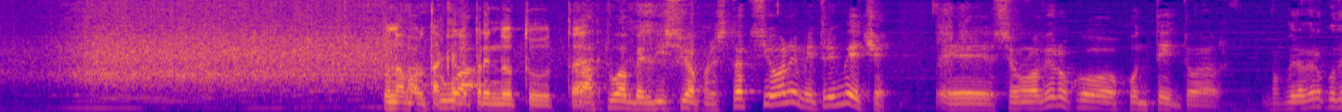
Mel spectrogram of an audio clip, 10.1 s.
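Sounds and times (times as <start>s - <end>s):
studio audience applause: 0.0s - 4.6s
speech: 2.9s - 10.0s.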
